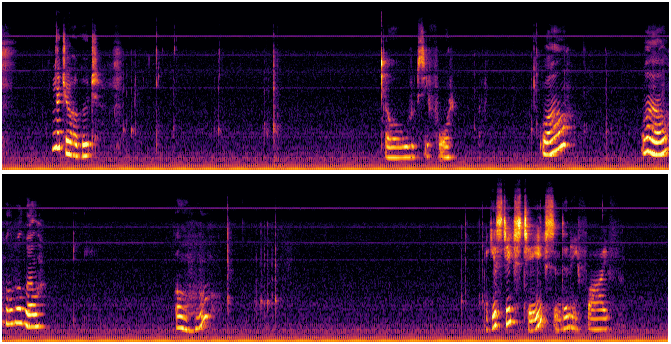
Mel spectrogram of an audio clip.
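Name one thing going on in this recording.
A boy speaks calmly in short bursts into a nearby microphone.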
